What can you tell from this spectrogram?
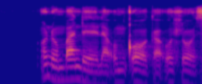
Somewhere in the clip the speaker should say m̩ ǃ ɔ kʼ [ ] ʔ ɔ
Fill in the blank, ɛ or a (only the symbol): a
